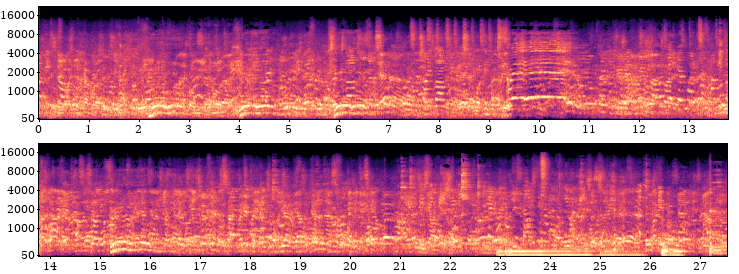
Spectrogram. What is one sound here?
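An electric guitar plays loudly through an amplifier.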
